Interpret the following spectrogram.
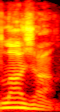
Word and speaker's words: Lejon: Number one thing I have to say, by the way, Lejon is spelled Lejon. And it can be pronounced Lejon. In Lejon in Sweden means lion. So okay, yeah, Lejon. It's pronounced Lejon.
